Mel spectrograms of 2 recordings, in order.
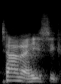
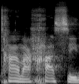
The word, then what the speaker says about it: Ta-Nehisi: I think he pronounces it Ta-Nehisi, notwithstanding the H-I-S-I.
